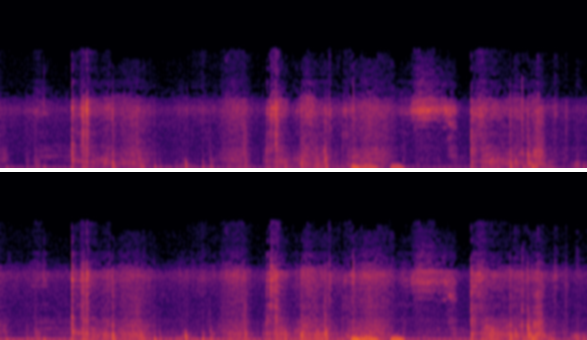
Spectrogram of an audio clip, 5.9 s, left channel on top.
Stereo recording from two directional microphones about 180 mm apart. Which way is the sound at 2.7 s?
15° left (ahead or behind).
